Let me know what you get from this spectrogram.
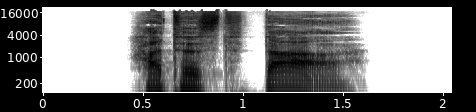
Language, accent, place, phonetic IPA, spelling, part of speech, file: German, Germany, Berlin, [ˌhatəst ˈdaː], hattest da, verb, De-hattest da.ogg
- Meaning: second-person singular preterite of dahaben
